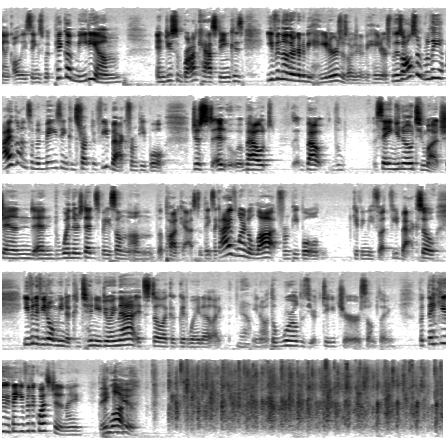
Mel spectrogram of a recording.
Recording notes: AUDIENCE Q&A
